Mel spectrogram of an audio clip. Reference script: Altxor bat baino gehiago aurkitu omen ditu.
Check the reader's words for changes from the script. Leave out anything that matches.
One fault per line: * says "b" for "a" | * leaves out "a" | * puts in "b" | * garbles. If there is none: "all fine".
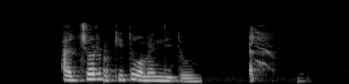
* leaves out "bat baino gehiago"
